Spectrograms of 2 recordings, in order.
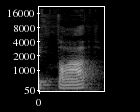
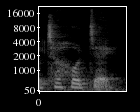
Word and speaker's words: Thoth: A lot of people say Thoth. That is not how it's pronounced. The H is a sound. So Tehote.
